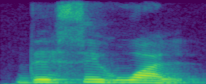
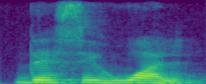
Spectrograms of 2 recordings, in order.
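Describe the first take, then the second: No difference in how they are said.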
